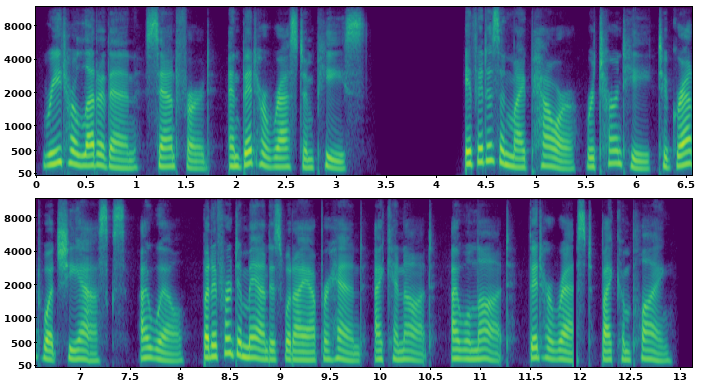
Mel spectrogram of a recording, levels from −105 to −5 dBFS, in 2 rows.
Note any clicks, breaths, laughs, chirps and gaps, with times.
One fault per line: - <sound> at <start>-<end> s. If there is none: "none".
- dropout at 11.9-12.0 s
